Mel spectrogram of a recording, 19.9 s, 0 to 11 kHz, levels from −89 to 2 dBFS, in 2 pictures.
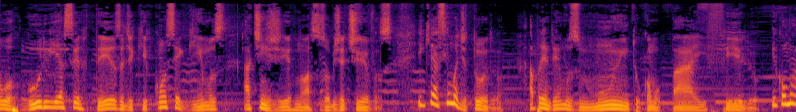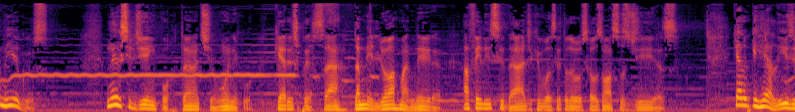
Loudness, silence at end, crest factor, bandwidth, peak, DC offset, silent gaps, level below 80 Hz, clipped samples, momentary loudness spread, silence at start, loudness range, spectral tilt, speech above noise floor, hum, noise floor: -21 LUFS; 0 s; 16 dB; 10 kHz; -4 dBFS; under 0.1%; none; -34 dBFS; under 0.1%; 12 LU; 0 s; 3 LU; -6 dB/octave; 20 dB; none; -40 dBFS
